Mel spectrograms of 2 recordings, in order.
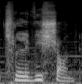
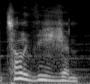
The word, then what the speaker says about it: television: Okay, and then this one people mispronounce regularly. Television. It's supposed to be television.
